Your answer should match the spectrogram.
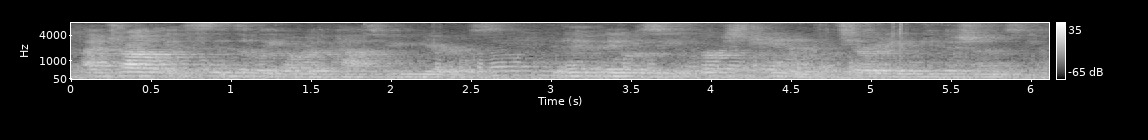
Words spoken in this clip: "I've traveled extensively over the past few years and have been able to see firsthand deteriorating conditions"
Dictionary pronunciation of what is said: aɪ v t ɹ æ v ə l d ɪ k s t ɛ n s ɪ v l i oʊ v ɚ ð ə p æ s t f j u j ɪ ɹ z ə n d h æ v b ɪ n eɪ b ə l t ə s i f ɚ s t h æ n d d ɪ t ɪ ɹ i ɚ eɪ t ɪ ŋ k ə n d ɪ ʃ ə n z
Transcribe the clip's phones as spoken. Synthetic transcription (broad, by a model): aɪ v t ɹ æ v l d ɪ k s t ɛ n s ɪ v l i oʊ v ɚ ð ə p æ s t f j u j ɪ ɹ z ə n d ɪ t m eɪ ə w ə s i f ɚ s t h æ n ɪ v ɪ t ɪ ɹ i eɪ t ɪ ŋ k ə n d ɪ ʃ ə n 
